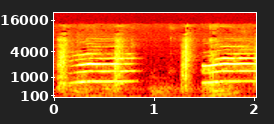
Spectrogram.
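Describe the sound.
A person imitates the light, high meow a cat named Luna used to have, twice in a row, each call drawn out with a rising and falling pitch, fairly loud, with a brief pause between.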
